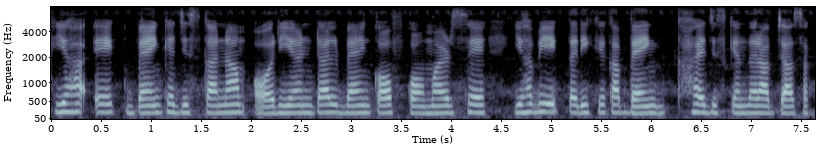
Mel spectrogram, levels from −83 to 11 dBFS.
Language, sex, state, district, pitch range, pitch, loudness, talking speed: Hindi, female, Chhattisgarh, Rajnandgaon, 190-210 Hz, 200 Hz, -19 LUFS, 180 wpm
